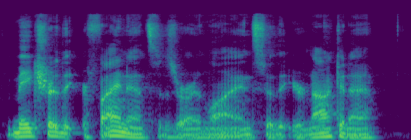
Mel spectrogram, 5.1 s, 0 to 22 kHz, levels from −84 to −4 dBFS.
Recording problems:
wrong speed, natural pitch; too slow; 0.6 times normal speed

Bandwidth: 14.5 kHz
